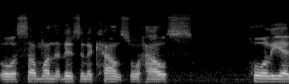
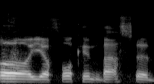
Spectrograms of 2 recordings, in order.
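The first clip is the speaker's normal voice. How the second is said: northern English chav accent; 3 dB louder than usual. Describing regional chav speech, imitating a northern chav accent. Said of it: "the northern ones will be like".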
